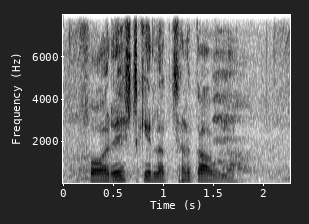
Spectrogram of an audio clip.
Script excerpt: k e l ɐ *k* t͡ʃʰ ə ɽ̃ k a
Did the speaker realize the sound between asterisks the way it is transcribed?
yes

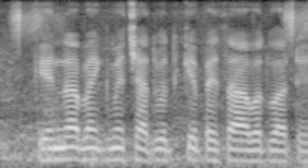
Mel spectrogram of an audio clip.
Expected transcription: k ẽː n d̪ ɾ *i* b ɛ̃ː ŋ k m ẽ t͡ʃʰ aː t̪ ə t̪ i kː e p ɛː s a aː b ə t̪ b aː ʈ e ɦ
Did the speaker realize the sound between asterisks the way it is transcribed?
no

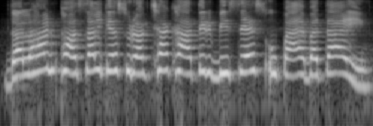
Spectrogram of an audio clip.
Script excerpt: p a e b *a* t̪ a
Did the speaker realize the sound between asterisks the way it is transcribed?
no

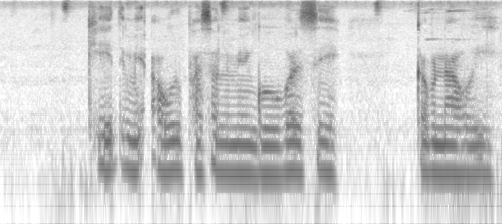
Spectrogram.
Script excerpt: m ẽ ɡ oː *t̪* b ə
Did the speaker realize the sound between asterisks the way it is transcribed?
no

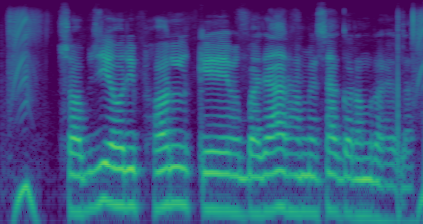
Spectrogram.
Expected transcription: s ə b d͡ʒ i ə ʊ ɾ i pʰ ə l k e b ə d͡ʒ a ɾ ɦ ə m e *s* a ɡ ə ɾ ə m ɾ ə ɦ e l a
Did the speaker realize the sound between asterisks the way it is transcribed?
yes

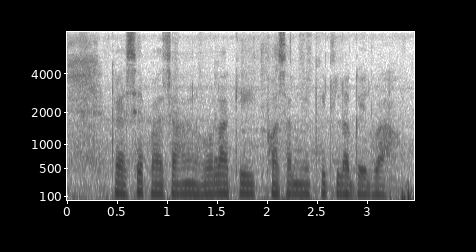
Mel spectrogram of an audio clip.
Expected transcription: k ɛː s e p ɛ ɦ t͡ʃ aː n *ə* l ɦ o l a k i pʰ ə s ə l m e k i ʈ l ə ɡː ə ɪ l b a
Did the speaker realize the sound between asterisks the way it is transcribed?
yes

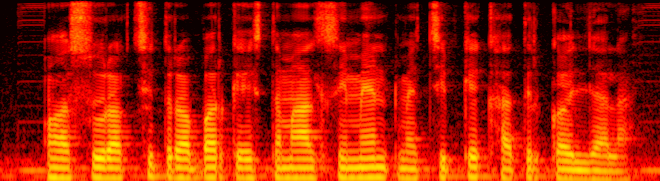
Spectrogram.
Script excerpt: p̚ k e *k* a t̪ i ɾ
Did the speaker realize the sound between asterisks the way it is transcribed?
no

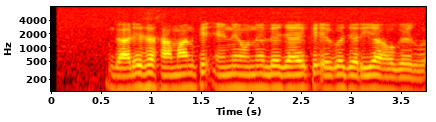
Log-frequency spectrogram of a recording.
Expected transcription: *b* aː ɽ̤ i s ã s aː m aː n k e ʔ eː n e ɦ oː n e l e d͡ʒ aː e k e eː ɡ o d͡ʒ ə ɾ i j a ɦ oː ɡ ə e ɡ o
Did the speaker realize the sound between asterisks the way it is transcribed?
no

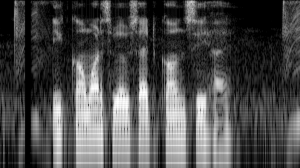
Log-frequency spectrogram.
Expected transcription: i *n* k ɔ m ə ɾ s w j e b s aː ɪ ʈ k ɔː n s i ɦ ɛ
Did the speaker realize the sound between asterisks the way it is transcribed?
no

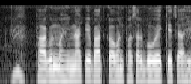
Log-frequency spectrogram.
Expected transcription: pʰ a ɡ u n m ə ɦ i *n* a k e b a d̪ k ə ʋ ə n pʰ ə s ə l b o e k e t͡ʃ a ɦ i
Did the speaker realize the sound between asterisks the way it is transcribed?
yes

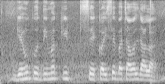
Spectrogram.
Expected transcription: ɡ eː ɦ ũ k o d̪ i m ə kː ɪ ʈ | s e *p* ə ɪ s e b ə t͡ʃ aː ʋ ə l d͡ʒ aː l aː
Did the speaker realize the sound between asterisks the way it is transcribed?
no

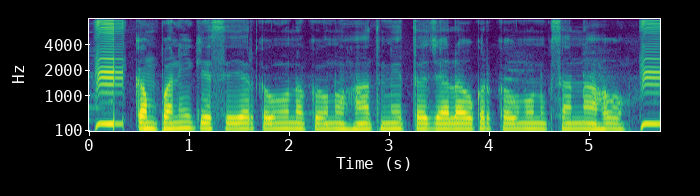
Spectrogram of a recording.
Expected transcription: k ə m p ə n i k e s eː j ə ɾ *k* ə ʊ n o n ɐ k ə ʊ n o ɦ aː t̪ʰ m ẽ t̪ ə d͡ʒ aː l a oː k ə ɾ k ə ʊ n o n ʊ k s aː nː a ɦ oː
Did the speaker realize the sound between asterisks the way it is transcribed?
yes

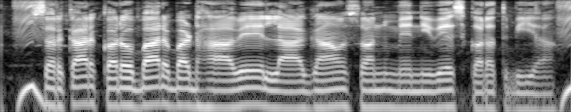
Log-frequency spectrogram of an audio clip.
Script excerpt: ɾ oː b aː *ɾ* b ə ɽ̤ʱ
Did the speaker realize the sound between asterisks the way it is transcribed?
yes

